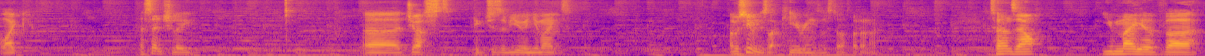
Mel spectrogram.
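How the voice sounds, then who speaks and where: A man with a lowish voice chats away while he paints and glues at his workbench. He rambles from one aside to the next and pokes fun at himself. Faint music plays behind him. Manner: rambling, self-deprecating, talks while working. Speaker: streamer building a case. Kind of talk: casual live-stream chat while crafting.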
